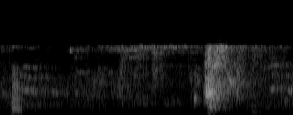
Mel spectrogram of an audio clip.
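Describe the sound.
One sharp, sudden sneeze bursts out near the end, during a religious lesson. It stands above a faint, muffled background with a softer breathy sound earlier on.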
